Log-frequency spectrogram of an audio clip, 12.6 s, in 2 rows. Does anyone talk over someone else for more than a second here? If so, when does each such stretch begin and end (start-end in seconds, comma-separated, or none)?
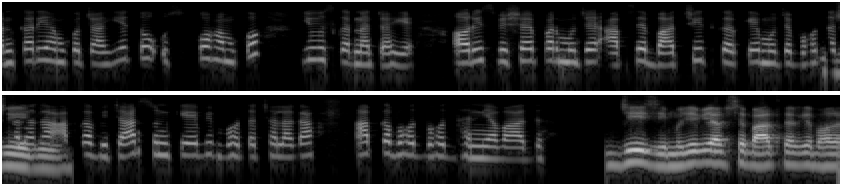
none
